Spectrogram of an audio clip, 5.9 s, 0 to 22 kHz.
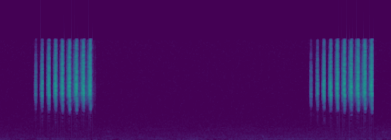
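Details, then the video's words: Swiss gold grasshopper, Wildhaus, Switzerland, 7 October 2022: two crisp, high-pitched rattling bursts of around ten evenly spaced pulses, each under a second long, four seconds apart over quiet background. "Podismopsis keisti -- Schweizer Goldschrecke -- Swiss Gold Grasshopper"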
